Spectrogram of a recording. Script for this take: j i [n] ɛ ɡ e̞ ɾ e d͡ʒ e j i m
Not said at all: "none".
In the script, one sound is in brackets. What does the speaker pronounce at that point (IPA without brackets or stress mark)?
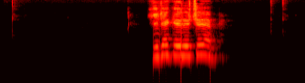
n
